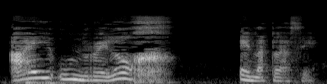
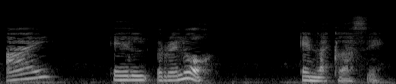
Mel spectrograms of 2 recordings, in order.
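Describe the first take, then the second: First: Slow, loud "reloj" with an overdone rasping j; exaggerated throat J. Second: "reloj" with the final j almost dropped; barely heard J. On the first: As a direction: hammer out "reloj" with a big throat scrape, then drop back. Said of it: "they're not gonna be saying that". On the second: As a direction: say "reloj" easily, only a faint breath for the j. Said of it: "you're barely gonna hear the J". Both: Shown as a demonstration.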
